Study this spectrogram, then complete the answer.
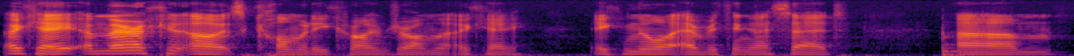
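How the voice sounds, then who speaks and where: Man, podcast co-host, bright tone, smooth clear voice, casual rambling chat with fillers. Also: medium pitch, fairly even intonation, a little fast. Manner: rambling, hesitant, full of fillers.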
